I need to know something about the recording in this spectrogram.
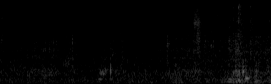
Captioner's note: rustles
